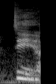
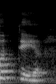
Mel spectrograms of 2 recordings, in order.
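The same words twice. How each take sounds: First: "التيه" with a long ee, tih; alternative pronunciation. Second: "التيه" with an ay vowel, teh; alternative pronunciation. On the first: Teacher giving the plateau's name, "التيه" said tih. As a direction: say "التيه" as teeh. Offers two pronunciations joined by "or. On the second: Teacher offering the name's other form, "التيه" said teh. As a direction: say "التيه" as tayh. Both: Shown as a demonstration.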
